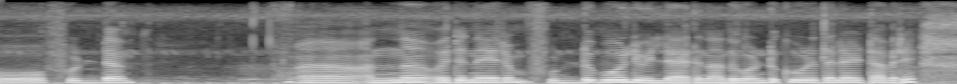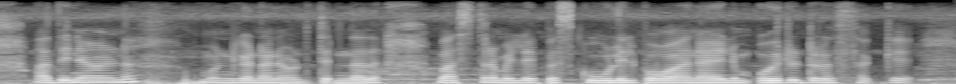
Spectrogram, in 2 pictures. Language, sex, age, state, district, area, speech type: Malayalam, female, 18-30, Kerala, Thiruvananthapuram, rural, spontaneous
